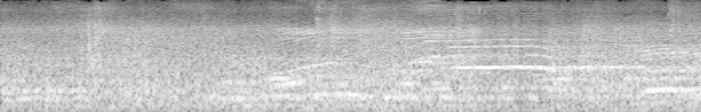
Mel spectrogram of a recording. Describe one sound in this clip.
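Spectators shout and cheer in a large echoing rink.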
